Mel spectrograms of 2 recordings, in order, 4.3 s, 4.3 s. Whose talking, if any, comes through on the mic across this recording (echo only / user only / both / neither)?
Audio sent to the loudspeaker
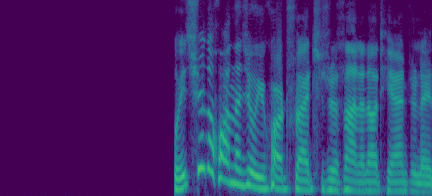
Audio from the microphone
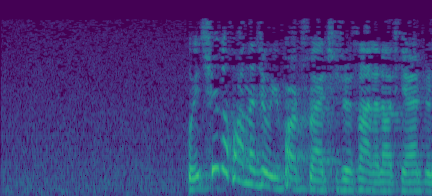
echo only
